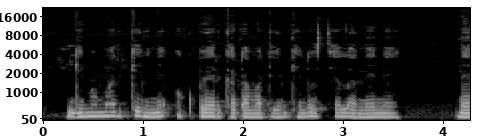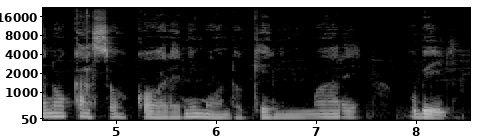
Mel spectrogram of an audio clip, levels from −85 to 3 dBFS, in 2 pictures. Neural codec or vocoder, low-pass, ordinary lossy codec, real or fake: none; none; none; real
